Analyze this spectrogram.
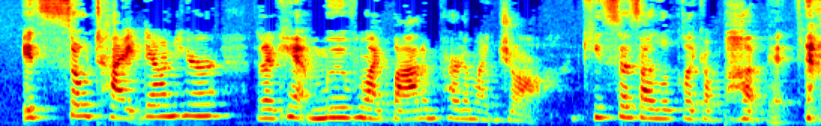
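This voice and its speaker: Over noticeable background noise, a woman speaks at a moderate pace in a high pitch with ordinary pitch variation. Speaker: beauty and luxury vlogger. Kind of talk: casual vlog talk to camera.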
